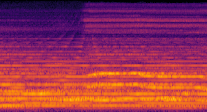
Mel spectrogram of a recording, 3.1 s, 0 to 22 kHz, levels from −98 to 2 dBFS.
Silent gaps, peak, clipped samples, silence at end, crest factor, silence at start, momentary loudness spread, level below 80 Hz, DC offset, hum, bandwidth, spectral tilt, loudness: none; -6 dBFS; under 0.1%; 0 s; 12 dB; 0 s; 4 LU; -66 dBFS; under 0.1%; none; 19.5 kHz; -4 dB/octave; -19 LUFS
